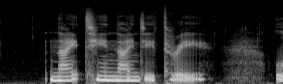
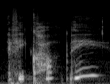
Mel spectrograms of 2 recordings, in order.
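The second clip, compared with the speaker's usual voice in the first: high frightened whisper; fearful whisper; 11 semitones higher, 4 dB quieter than usual. A narrator's reading. Scared child narrator whispering her fear. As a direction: hush it as if he might hear.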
